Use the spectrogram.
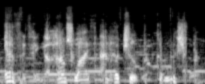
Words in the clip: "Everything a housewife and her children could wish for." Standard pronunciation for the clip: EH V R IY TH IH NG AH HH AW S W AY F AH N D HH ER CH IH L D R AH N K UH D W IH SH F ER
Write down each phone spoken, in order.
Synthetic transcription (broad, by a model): EH V R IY TH IH NG AH HH AW S W AY F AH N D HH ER CH IH L D R AH N K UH D W IH SH F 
